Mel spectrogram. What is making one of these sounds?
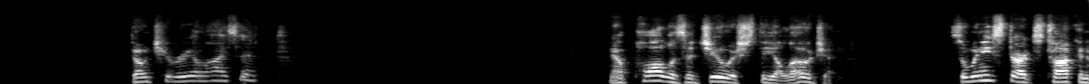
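A middle-aged man talks calmly and close up, in short bursts with pauses.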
